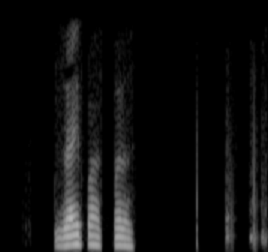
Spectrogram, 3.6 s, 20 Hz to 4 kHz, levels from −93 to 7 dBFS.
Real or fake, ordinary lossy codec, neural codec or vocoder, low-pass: real; MP3, 32 kbps; none; 3.6 kHz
